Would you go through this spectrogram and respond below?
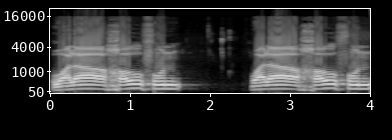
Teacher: واولین کو نرم آواز کے ساتھ جلدی پڑھیں گے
